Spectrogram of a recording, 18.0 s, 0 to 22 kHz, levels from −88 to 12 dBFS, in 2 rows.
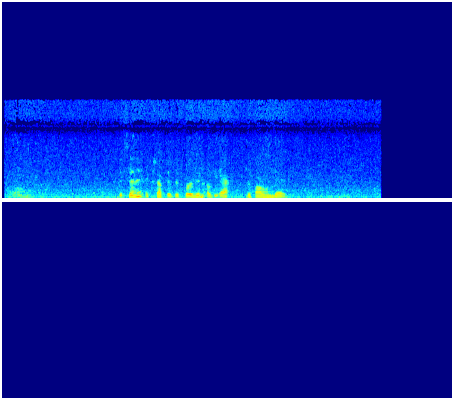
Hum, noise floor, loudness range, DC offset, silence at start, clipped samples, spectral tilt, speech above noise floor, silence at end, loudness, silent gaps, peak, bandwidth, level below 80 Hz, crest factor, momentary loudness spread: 50 Hz at -55 dBFS; under -90 dBFS; 8 LU; under 0.1%; 0.05 s; under 0.1%; -7 dB/octave; over 66 dB; 10.45 s; -25 LUFS; none; -8 dBFS; 11.5 kHz; -66 dBFS; 24 dB; 23 LU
